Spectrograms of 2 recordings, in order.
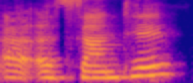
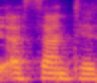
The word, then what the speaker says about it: asante: do you say thank you it would be asante and then very much would be asante sana okay and moodle how do you say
